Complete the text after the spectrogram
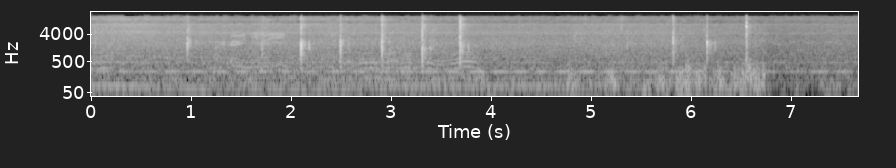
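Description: A crowd of young men claps their hands outdoors.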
